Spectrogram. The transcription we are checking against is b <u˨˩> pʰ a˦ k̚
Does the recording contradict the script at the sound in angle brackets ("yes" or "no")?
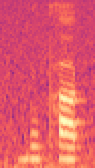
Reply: yes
